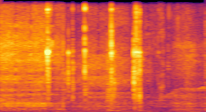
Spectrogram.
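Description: Hand tools and e-bike parts being handled: a short rustle, then a few sharp metal clicks and knocks, as an open-end wrench is brought to the front fork.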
